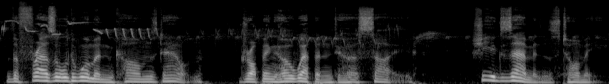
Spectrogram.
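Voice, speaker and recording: A man's voice: mid-range voice, lively intonation, unhurried, vocal fry, a little mellow, a little hiss or hum. A man narrating a scripted fantasy audio drama, with music underneath.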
